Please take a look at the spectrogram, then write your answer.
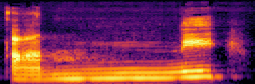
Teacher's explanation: So he correctly says anni by elongating the N sound. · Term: double consonants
